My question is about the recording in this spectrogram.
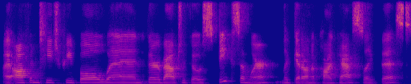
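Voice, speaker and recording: The speaker, a woman and speaking coach appearing as a podcast guest, keeps a calm, thoughtful tone. She shows what she means by slowing down and moving her pitch and pace around.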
